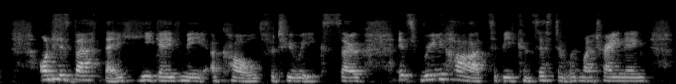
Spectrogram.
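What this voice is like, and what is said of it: Croaky voice from a cold. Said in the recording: “I'm still a bit croaky from this 2 week cold”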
